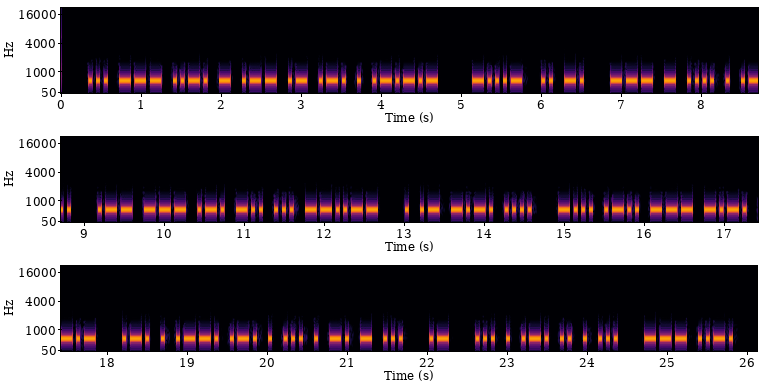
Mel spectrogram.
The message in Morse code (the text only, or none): SOFTWARE. <BT> IN OTHER WORDS, EACH BLOCK REPRESENTS A SERIES OF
